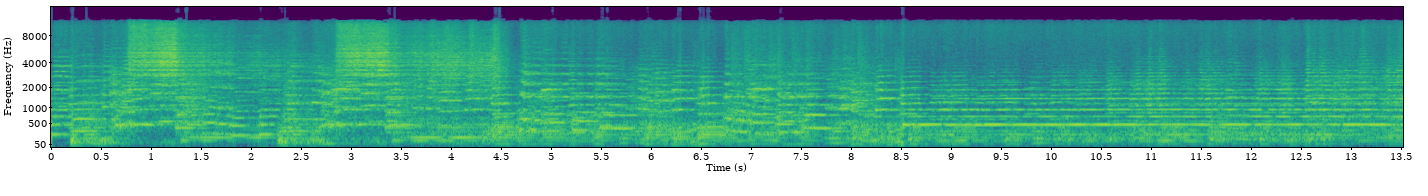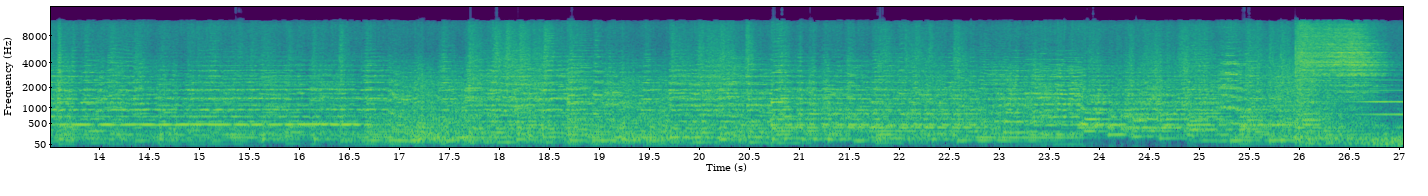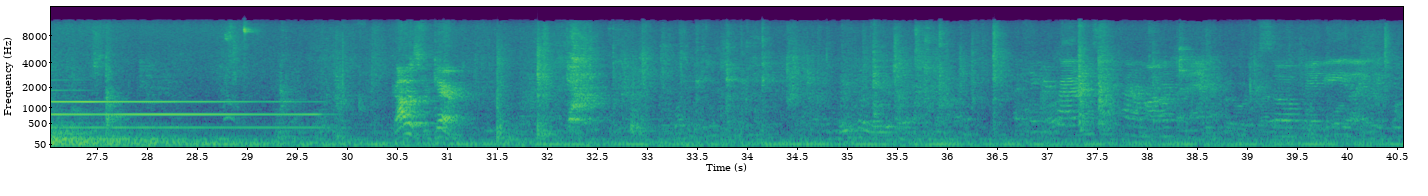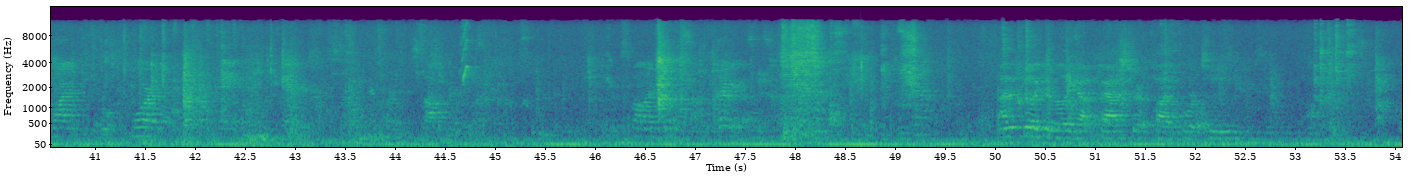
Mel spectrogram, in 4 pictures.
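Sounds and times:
concert band with brass: 0.0s - 30.0s
single held tone: 26.6s - 30.0s.

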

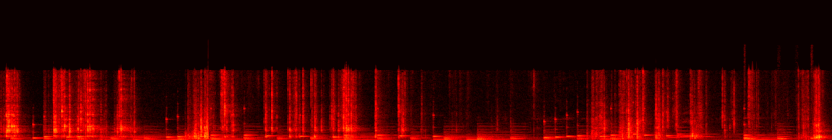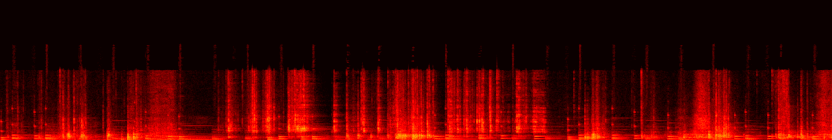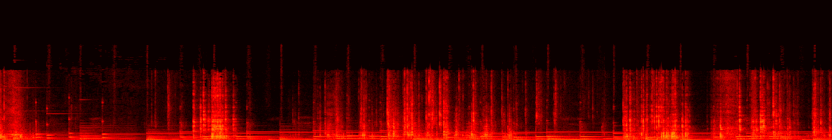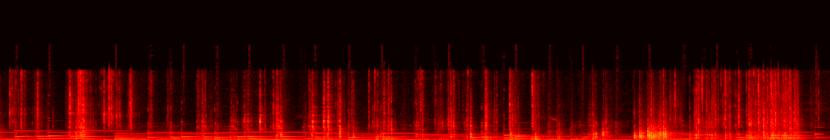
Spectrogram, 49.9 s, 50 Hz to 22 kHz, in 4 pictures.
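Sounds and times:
plastic pens rattling and clicking: 0.0s - 25.8s, 27.2s - 49.9s
plastic markers clattering into cups: 0.0s - 26.1s, 27.2s - 49.9s
background music: 0.0s - 49.9s.

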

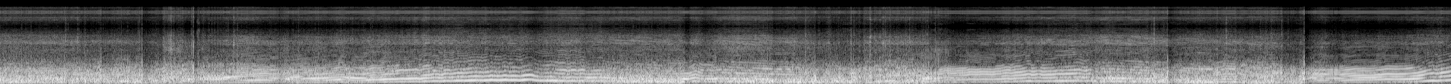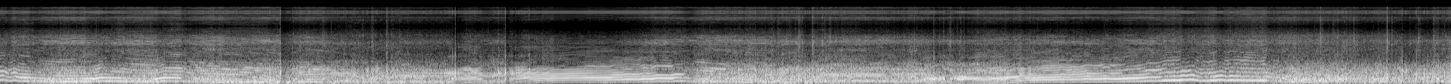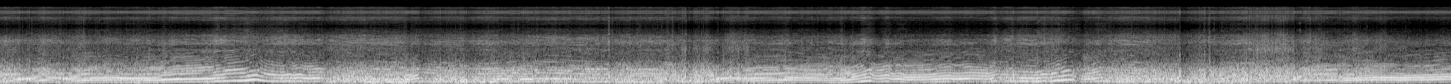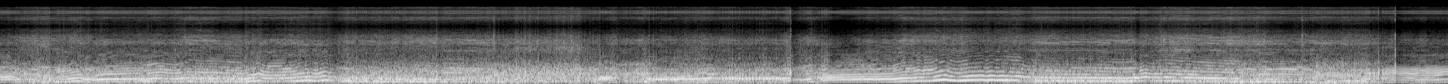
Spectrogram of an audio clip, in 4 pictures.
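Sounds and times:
two-stroke motorcycle engine revving: 0.0s - 58.0s.

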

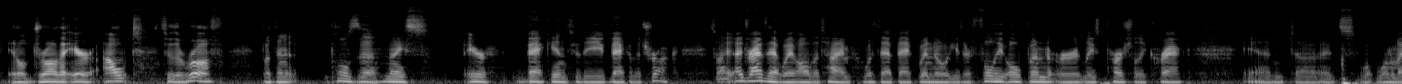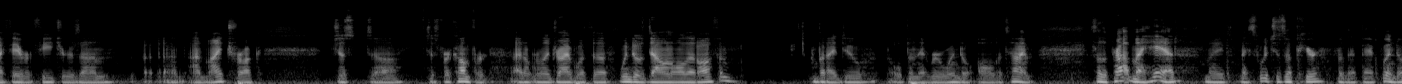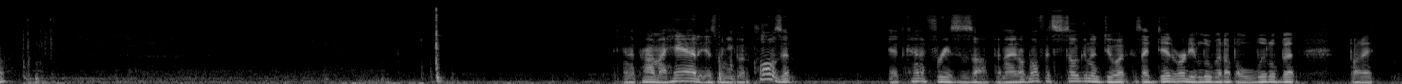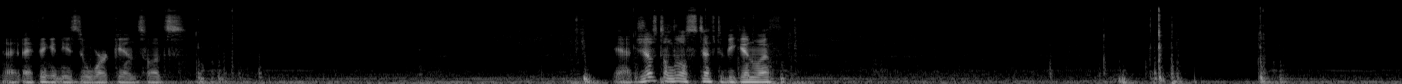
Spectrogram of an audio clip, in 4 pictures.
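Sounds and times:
electric window motor humming: 28.4s - 37.9s, 44.0s - 48.0s, 49.4s - 53.8s, 54.4s - 56.0s.

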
